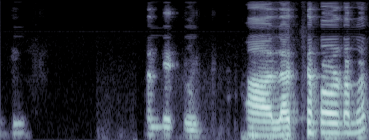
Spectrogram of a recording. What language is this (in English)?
Bangla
